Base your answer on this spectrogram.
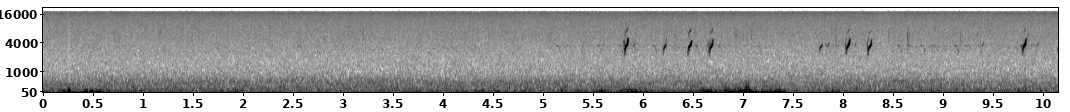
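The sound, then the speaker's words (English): Short, high-pitched calls from the bird labelled 587 repeat in quick bursts of two or three notes, sounding at intervals over a steady background hiss with low rumbling. “This bird 587 again.”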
